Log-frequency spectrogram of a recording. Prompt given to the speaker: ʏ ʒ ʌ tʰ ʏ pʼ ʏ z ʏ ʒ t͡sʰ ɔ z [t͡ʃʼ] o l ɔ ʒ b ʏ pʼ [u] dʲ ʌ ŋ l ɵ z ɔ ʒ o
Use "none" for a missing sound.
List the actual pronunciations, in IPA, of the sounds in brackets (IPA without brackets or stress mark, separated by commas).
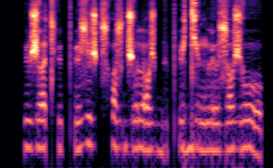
d͡ʒ, ʏ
